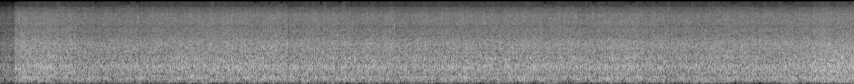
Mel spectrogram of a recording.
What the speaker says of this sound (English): You can see how the water comes down over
